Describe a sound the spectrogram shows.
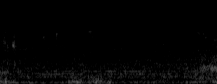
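Tomatoes plop from a can into a pot.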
